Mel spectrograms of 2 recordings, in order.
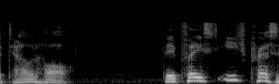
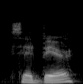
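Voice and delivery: plain reading voice

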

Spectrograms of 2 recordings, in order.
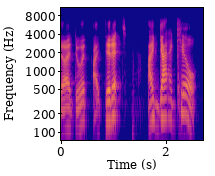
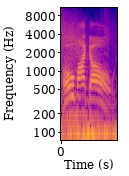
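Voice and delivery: louder, slow drawn-out exclamation; loud shocked cry; 6 semitones higher, 12 dB louder, slower than usual. Real, not acted. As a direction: stretch it out in loud amazement. Surprised by weapon effect.

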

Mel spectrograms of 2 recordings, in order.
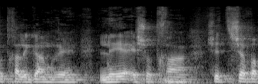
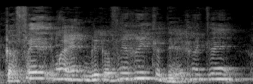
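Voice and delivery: mock whine; 9 semitones higher than usual. Whining about life without coffee.

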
